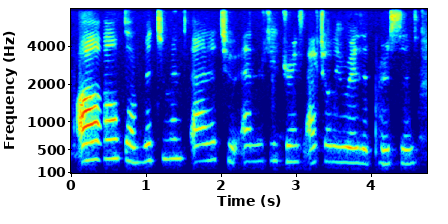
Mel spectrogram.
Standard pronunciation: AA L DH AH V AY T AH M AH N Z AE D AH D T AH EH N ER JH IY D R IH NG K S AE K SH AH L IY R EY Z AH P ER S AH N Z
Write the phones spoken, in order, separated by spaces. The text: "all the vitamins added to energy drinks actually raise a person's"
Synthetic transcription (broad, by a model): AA L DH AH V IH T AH M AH N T AE D AH D T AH EH N ER JH IY D R IH NG K S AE K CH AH L IY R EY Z AH P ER S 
